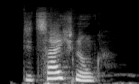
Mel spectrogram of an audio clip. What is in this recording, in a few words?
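draw, German voices words; gcompris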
